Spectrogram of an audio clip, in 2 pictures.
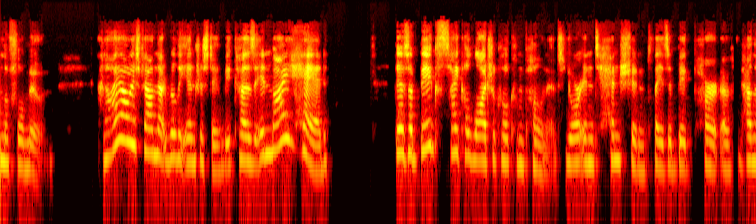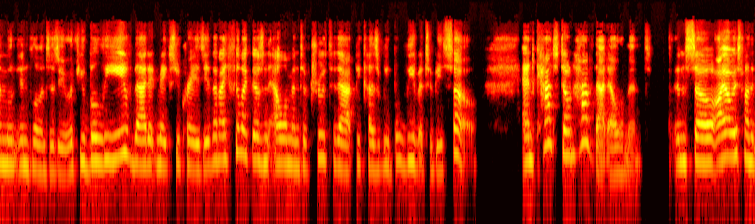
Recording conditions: video call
